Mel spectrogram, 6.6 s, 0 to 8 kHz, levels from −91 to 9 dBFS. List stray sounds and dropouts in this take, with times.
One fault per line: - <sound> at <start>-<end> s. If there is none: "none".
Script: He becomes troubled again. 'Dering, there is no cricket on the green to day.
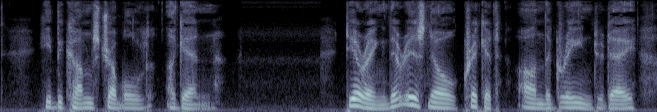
none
